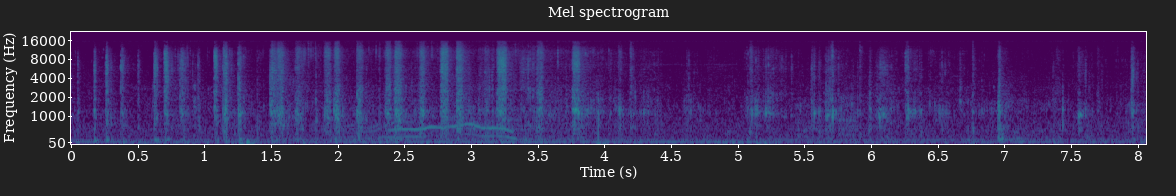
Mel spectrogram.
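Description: Horse's hooves clip-clopping at a walk on a paved lane, closely spaced in the first half and thinning out as the horse moves on. A faint short call rises and falls near the middle.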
